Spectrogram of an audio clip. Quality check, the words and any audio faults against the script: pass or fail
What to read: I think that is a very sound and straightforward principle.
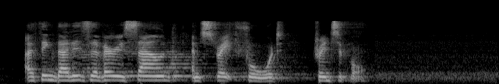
pass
